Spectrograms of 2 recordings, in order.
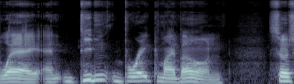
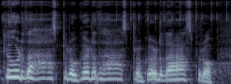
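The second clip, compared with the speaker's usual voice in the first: put-on frantic, tearful crying, higher and quieter; 9 semitones higher, 4 dB quieter than usual. Retelling a phone call with mom: imitating mom crying and freaking out. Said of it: "crying on the phone".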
